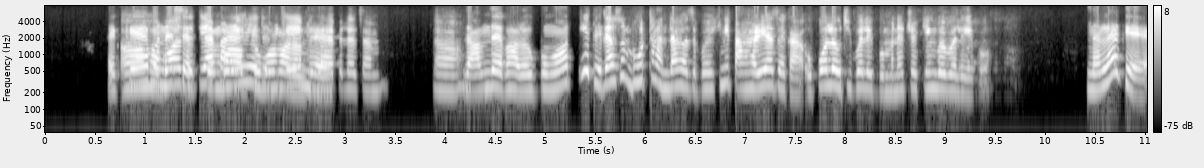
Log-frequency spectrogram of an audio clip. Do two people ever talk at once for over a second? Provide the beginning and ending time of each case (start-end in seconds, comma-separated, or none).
0.8-2.8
